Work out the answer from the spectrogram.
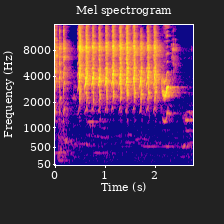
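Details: Long-tailed shrike mimicking other birds such as gereja petir, kunti and tengkek buto. It gives a loud run of about twelve harsh, rasping notes at a steady pace, ending in a short whistled slur.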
